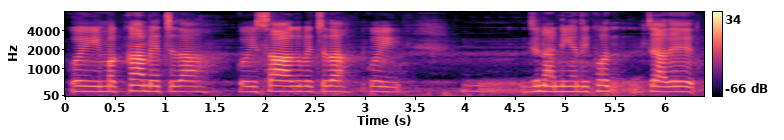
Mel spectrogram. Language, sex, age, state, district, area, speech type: Dogri, female, 30-45, Jammu and Kashmir, Reasi, rural, spontaneous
